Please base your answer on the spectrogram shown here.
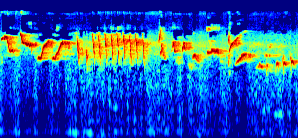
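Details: High, hurried twittering from an oriental white-eye in gacor singing for a masteran, with a fast trilled passage and wavering slurred phrases.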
